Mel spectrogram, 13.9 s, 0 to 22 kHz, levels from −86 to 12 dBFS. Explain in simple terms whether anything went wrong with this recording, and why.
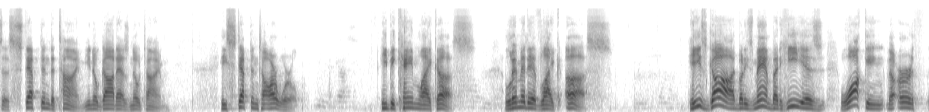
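Nothing went wrong here: the speech passed through Opus voice compression, which kept the full range of frequencies and worked as intended, and the signal shows no sign of a technical problem.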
